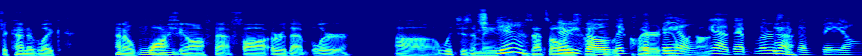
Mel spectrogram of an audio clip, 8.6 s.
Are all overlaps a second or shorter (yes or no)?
no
